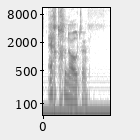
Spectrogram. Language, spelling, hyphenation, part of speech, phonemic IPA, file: Dutch, echtgenote, echt‧ge‧no‧te, noun, /ˈɛxt.xəˌnoː.tə/, Nl-echtgenote.ogg
- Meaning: wife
